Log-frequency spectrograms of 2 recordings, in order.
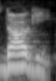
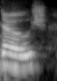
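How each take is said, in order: First: It is said as two syllables, like 'doggy'. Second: It is said as one syllable, like 'dohj'. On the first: The speaker calls it right. "but it's doggy" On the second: The speaker calls it wrong. "the correct way to pronounce DOGE isn't"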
